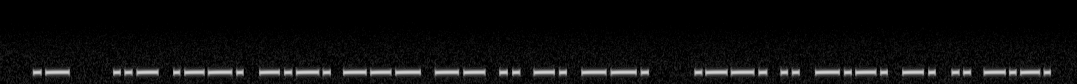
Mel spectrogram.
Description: Morse code, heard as a keyed tone, hand-sent with a straight key, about 21 wpm, 570 Hz. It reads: A UPCOMING PICNIC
